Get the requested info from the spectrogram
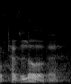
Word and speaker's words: Pavlova: So the stress always on the second syllable, Pavlova.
